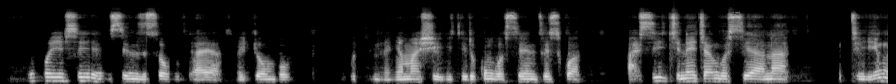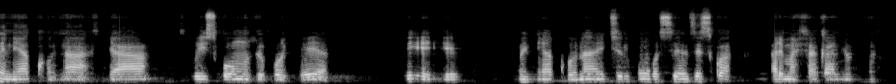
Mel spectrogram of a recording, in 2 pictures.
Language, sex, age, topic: Ndau, male, 25-35, health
